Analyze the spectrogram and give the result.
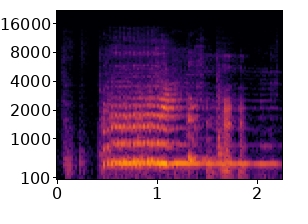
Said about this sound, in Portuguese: Tocou o telefone?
